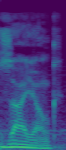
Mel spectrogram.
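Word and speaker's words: Zajonc: The exposure effect also called the mere exposure effect is a concept in psychology first studied by Robert Zion rhymes with science which is fun but irrelevant.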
